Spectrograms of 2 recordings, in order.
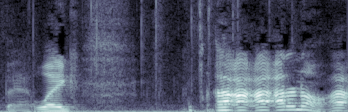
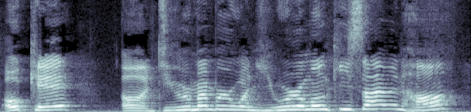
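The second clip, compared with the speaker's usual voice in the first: higher, louder mock questioning; mocking challenge; 7 semitones higher, 7 dB louder than usual. Challenging Simon about the monkey days, mocking. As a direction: needle him with a loud, high retort.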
